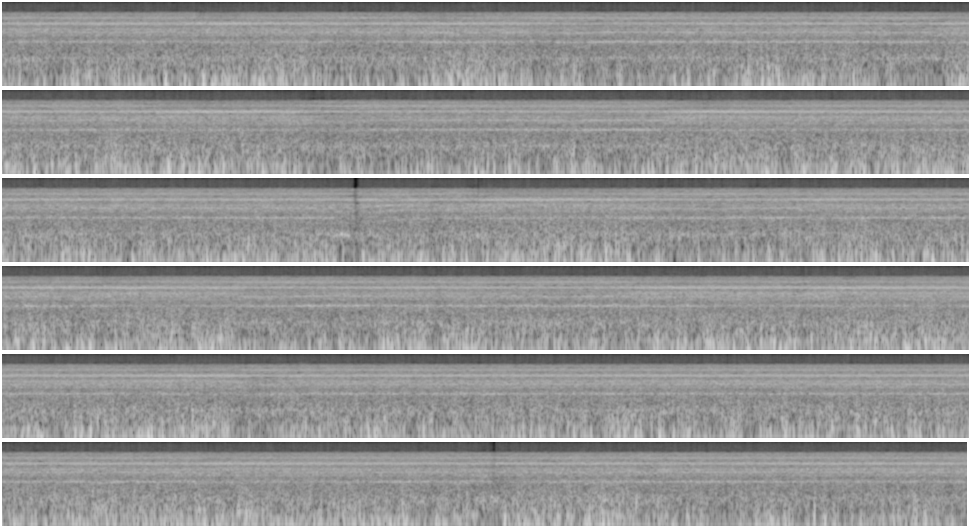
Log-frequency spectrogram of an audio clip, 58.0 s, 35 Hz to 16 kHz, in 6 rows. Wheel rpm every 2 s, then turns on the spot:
230, 230, 220, 230, 220, 230, 220, 230, 230, 230, 230, 210, 220, 230, 230, 230, 230, 230, 230, 230, 220, 230, 230, 230, 230, 230, 230, 230, 230.
none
